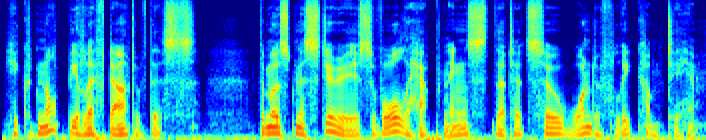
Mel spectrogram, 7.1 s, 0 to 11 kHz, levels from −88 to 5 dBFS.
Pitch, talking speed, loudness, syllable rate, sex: 95 Hz, 185 wpm, -20 LUFS, 4.6 syllables/s, male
